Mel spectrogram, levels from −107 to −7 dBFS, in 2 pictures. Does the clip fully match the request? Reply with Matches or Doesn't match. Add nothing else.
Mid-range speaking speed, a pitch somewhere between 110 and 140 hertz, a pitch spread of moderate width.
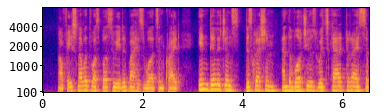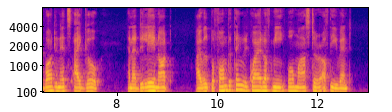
Doesn't match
